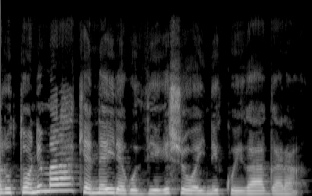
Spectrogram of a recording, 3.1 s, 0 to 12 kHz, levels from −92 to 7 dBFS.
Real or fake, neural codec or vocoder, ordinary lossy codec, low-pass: real; none; none; 10.8 kHz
